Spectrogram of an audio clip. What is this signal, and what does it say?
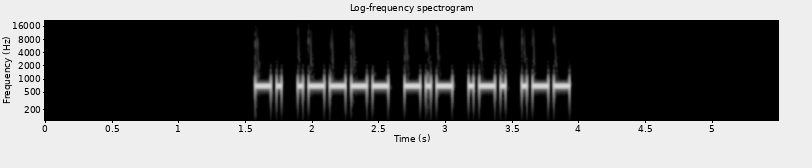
Morse code, heard as a keyed tone, about 31 wpm, 700 Hz. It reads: N1KRW
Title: USA Call Signs - 5 Characters - 30wpm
